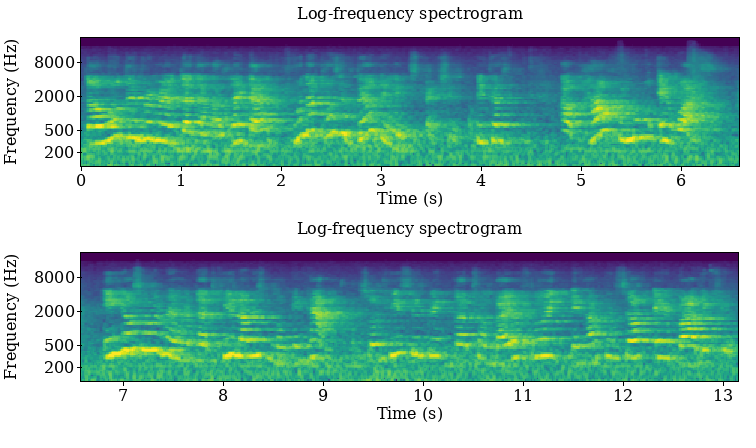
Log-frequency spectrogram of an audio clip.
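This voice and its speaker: A woman's voice: high-pitched, expressive, a little fast. A young female student giving scripted fairy tale narration in a live school play. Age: young teen student. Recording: echoey hall from far off, noisy.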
